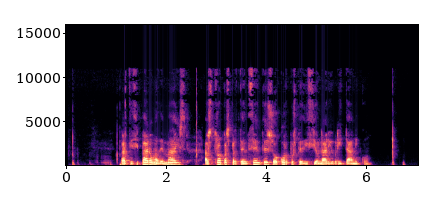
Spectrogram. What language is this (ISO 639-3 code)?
glg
